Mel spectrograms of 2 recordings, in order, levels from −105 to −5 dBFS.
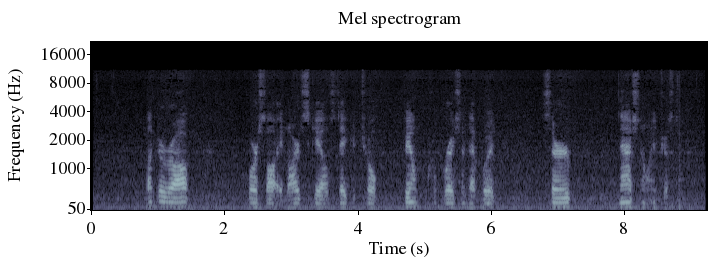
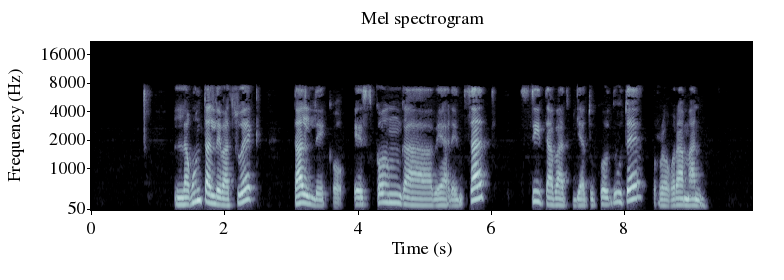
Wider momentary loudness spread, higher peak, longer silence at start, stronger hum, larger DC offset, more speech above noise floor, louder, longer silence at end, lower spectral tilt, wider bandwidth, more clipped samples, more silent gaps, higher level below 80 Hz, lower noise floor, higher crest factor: first, 23 LU vs 13 LU; second, -28 dBFS vs -10 dBFS; second, 0.05 s vs 0.8 s; neither; neither; second, 21 dB vs over 59 dB; second, -46 LUFS vs -31 LUFS; second, 0 s vs 0.7 s; about the same, -5 dB/octave vs -4.5 dB/octave; first, 11.5 kHz vs 8 kHz; neither; neither; first, -68 dBFS vs -80 dBFS; second, -67 dBFS vs under -90 dBFS; about the same, 20 dB vs 22 dB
